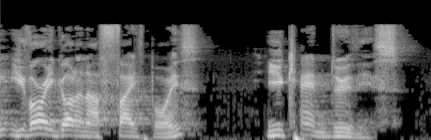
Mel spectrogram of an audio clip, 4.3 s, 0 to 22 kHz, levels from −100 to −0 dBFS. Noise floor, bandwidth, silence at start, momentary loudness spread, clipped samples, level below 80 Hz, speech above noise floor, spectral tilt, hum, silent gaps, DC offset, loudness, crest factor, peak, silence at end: -60 dBFS; 11 kHz; 0 s; 7 LU; under 0.1%; -36 dBFS; 39 dB; -2 dB/octave; none; none; under 0.1%; -19 LUFS; 18 dB; -4 dBFS; 0.25 s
